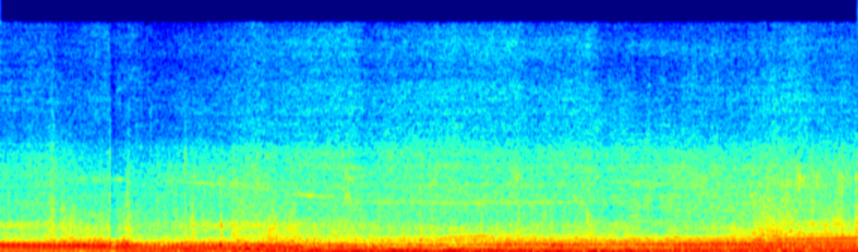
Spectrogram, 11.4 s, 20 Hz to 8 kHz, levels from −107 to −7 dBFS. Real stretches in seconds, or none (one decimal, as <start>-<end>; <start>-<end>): 0.0-7.7; 9.1-11.4

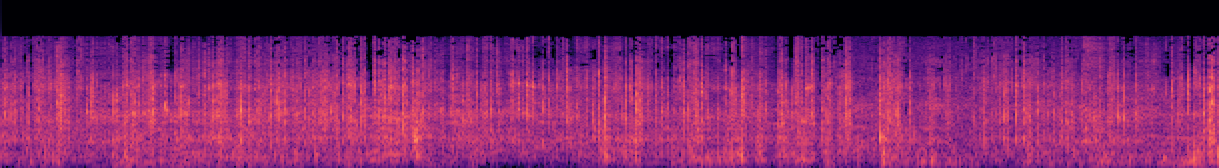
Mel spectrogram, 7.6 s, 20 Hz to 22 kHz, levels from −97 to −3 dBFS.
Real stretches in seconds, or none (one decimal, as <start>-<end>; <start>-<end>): 0.0-0.5; 1.6-2.3; 5.1-6.8

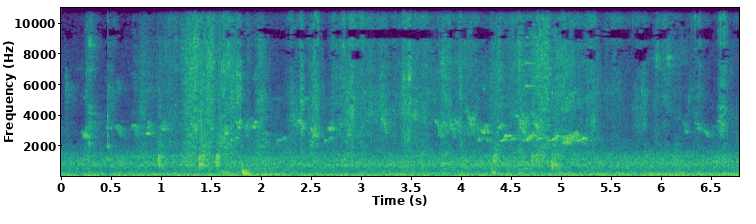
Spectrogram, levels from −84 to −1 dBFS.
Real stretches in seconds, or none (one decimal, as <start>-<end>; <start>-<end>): 0.0-6.8

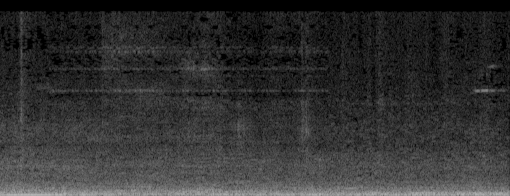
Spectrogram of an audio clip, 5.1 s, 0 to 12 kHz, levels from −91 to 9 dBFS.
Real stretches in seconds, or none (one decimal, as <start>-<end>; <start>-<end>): 0.0-0.5; 3.3-5.1

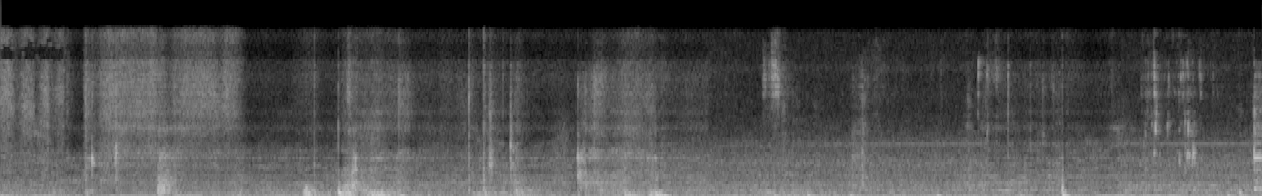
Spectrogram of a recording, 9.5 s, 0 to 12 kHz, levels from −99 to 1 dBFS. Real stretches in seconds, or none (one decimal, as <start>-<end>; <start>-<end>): 0.0-0.5; 5.3-7.4; 8.4-9.5

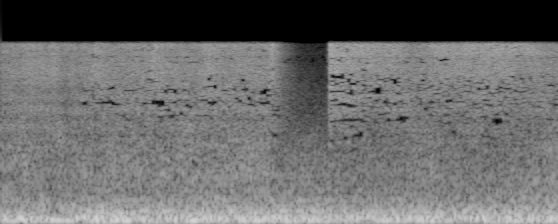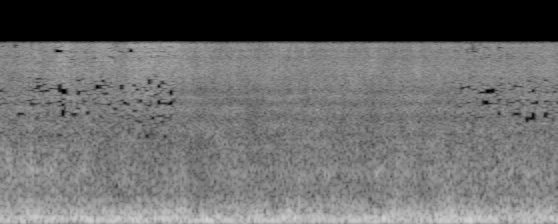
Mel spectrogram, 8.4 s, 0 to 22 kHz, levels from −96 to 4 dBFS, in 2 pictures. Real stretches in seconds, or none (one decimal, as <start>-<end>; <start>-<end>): 0.6-5.5; 7.6-8.4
